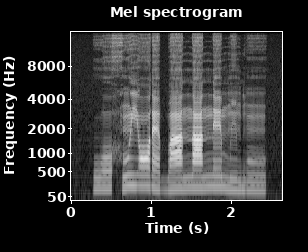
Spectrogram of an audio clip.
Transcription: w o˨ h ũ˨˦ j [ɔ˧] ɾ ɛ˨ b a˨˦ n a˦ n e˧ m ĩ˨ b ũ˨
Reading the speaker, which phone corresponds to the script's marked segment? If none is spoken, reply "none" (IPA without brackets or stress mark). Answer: ɔ˧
